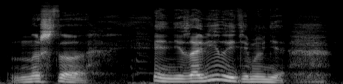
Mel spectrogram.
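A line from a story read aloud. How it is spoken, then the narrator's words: Drunken chuckle. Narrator (Russian): пьяно хохотнул Таборский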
